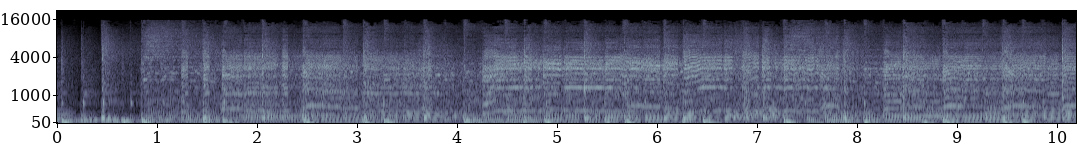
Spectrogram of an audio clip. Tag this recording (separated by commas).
Dance music, Music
